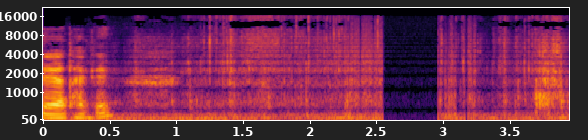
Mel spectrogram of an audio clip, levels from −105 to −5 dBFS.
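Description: From the start, channel delay (comb filtering) gives the sound a hollow, phasey colour. One channel trails the other by roughly one and a half milliseconds, and summing them to mono cancels shared content at evenly spaced frequencies, the first notch near 400 Hz. Unlike a sweeping phaser, these notches stay fixed. Between 2.26 and 3.24 s an intermittent contact interrupts the signal: a loose connection opens for 420 ms, and the sound drops out with crackle at both edges, leaving faint hiss. That crackle separates it from a clean digital dropout, which falls silent without noise.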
